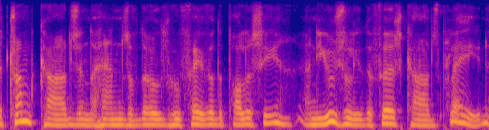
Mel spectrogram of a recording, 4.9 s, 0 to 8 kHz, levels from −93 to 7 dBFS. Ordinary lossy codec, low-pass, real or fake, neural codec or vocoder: Opus, 24 kbps; 7.2 kHz; real; none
